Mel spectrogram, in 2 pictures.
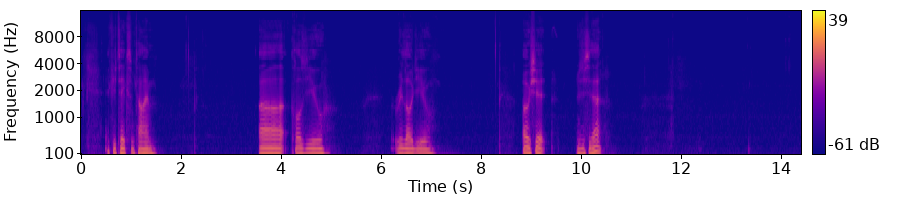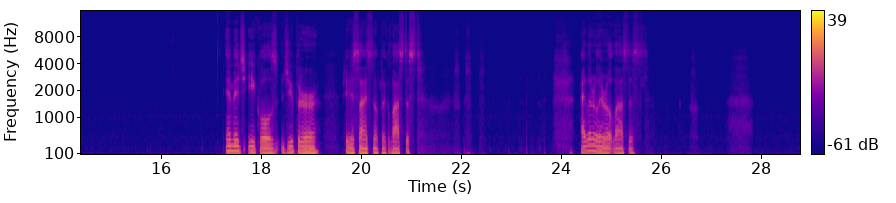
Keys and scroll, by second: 0.0 alt+Tab, 26.1-27.4 Right, 27.4 Left, 27.6 Left, 28.6 Left, 28.6 BackSpace.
